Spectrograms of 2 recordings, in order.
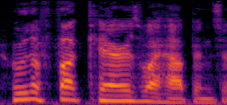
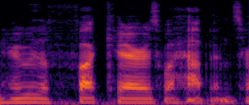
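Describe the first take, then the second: First: "the" leaned on with a falling end; emphatic repeat. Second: Said in the usual way. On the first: Shown as a demonstration. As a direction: land on "the" and let it fall.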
